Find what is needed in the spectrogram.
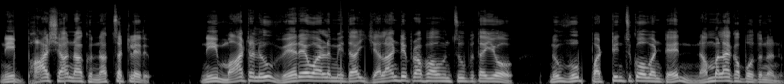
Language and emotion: Telugu, angry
